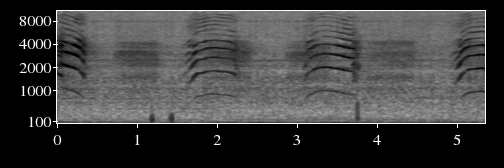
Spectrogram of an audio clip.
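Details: One of a group of Yellow-tailed Black-Cockatoos in bushland of Royal National Park behind Heathcote oval gives four drawn-out, wailing calls that rise then fall, about one every one and a half seconds, with faint knocks between.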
